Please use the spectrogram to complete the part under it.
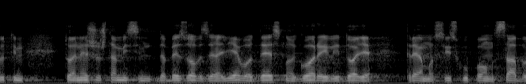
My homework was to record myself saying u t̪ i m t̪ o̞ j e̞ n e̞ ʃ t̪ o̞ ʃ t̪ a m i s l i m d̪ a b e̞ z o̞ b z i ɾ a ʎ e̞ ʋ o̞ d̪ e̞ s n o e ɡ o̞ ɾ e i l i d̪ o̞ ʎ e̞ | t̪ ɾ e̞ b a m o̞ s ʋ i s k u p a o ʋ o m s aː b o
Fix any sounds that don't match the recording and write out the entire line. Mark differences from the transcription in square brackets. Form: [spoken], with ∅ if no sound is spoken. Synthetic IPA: u t̪ i m t̪ o̞ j e̞ n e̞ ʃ t̪ o̞ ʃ t̪ a m i s l i m d̪ a b e̞ z o̞ b z i ɾ a ʎ e̞ ʋ o̞ d̪ e̞ s n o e ɡ o̞ ɾ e i l i d̪ o̞ ʎ e̞ | t̪ ɾ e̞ b a m o̞ s ʋ i s k u p a o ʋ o m s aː b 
